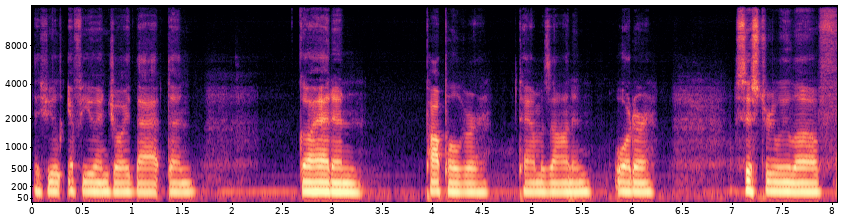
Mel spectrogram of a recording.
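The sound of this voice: At a fairly slow pace with long, frequent pauses, the dark, mellow voice keeps a monotone, flat intonation.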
